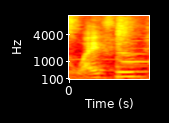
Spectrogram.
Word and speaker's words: waifu: a wife who is it's just the Japanese pronunciation of the word wife so usually it's like your favorite usually anime character which isn't quite it's called a waifu you can use it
